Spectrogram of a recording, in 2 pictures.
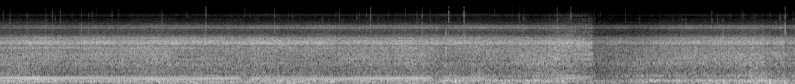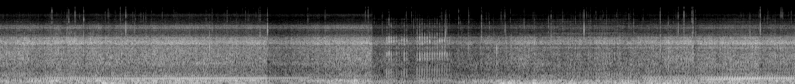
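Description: A motorcycle engine hums steadily and rises in pitch as it speeds along.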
